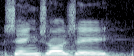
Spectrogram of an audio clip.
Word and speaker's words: Zhangjiajie: We went to the Zhangjiajie National Forest.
